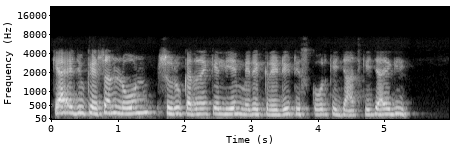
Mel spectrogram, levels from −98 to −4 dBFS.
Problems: none marked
